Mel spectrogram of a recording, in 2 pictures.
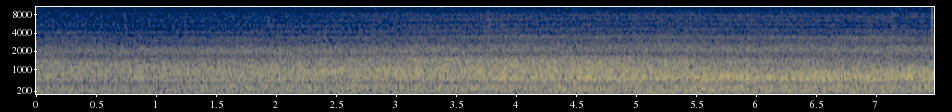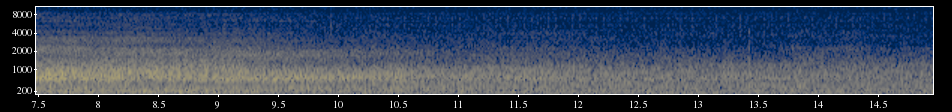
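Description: A car driving past on a snow-covered road, its tyre and engine noise swelling to a peak about five to seven seconds in and then fading away.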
